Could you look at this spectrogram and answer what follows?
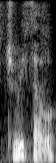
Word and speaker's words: chorizo: It's like chorizo, people say, don't they? But it's chorizo.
